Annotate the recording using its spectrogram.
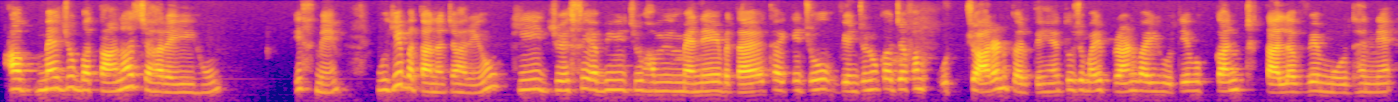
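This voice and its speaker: A woman with a fairly high voice teaches a grammar lesson at an unhurried pace. She explains patiently, saying each consonant slowly and on its own, and she often puts in small filler words. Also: muffled recording. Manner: uses many fillers.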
